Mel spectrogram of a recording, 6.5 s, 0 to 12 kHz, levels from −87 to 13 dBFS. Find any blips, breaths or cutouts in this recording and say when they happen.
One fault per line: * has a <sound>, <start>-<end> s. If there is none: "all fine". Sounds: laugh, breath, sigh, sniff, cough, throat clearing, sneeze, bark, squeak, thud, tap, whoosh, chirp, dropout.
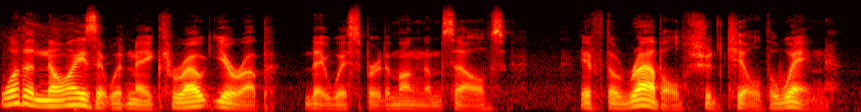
all fine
